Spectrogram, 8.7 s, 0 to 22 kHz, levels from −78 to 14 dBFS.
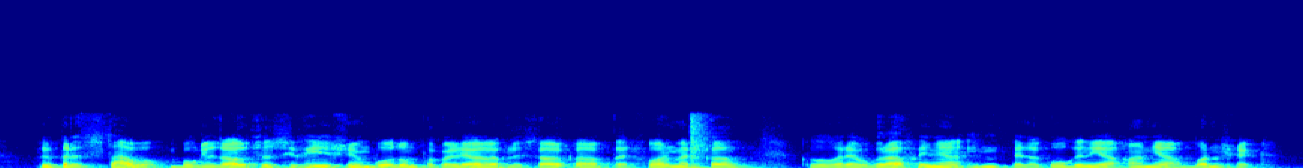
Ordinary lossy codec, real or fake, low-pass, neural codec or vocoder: none; fake; 7.2 kHz; codec, 44.1 kHz, 7.8 kbps, Pupu-Codec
